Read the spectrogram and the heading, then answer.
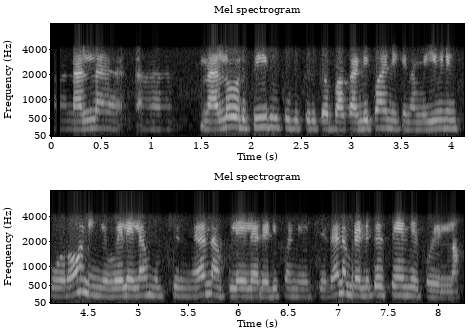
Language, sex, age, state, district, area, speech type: Tamil, female, 45-60, Tamil Nadu, Pudukkottai, urban, conversation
